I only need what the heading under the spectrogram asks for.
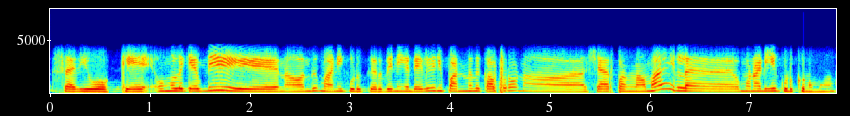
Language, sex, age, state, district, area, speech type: Tamil, female, 18-30, Tamil Nadu, Cuddalore, rural, conversation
